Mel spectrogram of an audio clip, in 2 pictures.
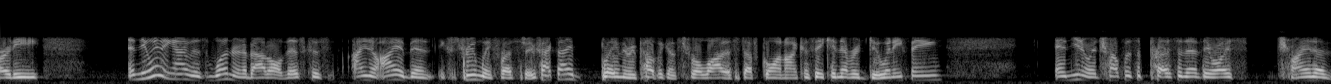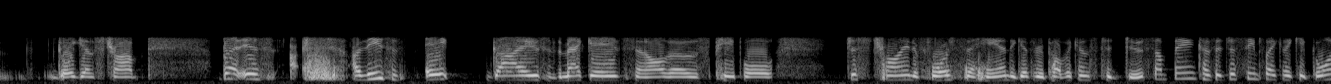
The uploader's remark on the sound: Open Phone Friday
